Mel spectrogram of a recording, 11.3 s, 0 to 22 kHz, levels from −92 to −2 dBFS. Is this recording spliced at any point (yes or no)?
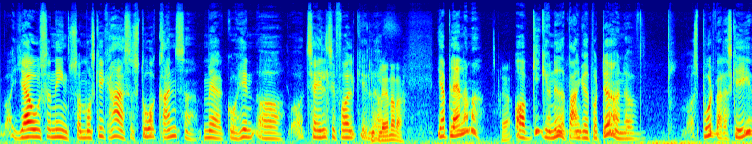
yes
